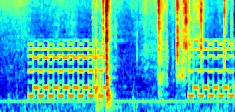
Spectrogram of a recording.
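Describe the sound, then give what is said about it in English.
A telephone rings at the front desk of the Winnipeg Art Gallery, where people buy admission. It rings with a steady electronic trill in bursts, broken midway by a few sharp clattering knocks before the ringing resumes. No one speaks. “Thank you for calling the Winnipeg Art Gallery. How may I help you?”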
